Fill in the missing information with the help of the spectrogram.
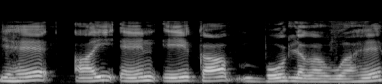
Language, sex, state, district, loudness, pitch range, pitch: Hindi, male, Jharkhand, Jamtara, -20 LUFS, 145-175 Hz, 155 Hz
